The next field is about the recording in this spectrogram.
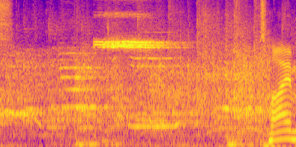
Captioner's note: whistle blaring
